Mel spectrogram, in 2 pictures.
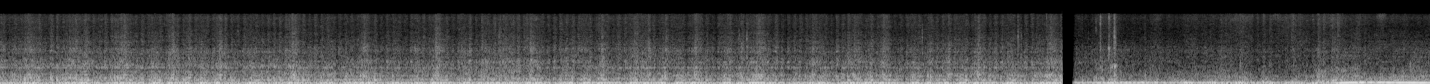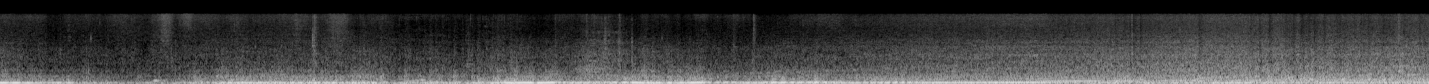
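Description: A Chrysler Cordoba's engine running, heard from inside the car: a steady engine tone for about ten seconds, then, after a sudden break, the car driving along with low engine and road noise. Near the end the engine pitch rises as it accelerates.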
